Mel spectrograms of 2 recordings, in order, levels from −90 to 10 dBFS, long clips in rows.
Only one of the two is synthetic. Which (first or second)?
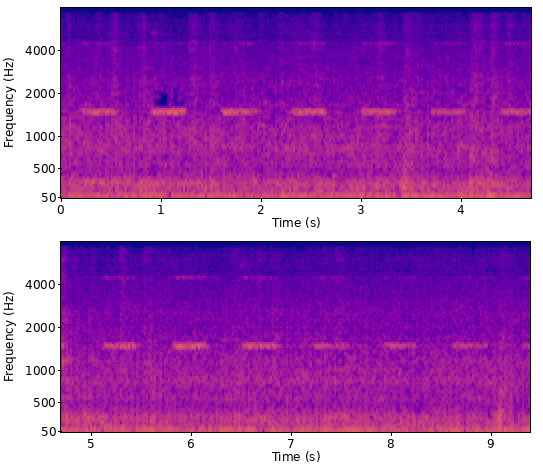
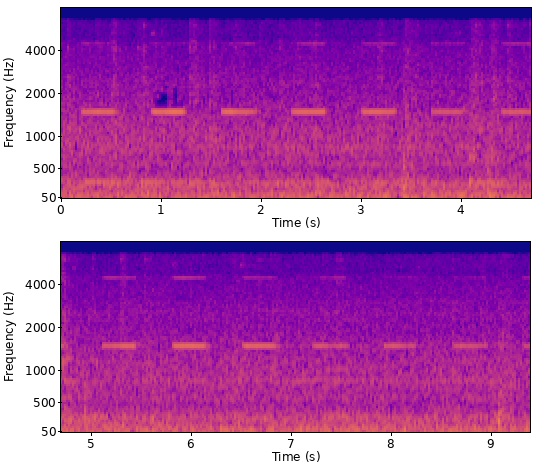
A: first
